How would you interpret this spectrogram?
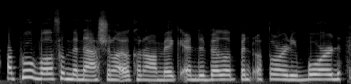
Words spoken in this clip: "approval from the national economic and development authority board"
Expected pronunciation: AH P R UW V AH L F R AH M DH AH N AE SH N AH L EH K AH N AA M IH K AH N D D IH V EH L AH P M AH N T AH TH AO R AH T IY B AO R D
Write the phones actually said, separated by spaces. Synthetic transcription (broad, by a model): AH P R UW V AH L F R AH M DH AH N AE SH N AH L EH K AH N AA M IH K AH N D D IH V EH L AH P M AH N T AH TH AO R AH T IY B AO R D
